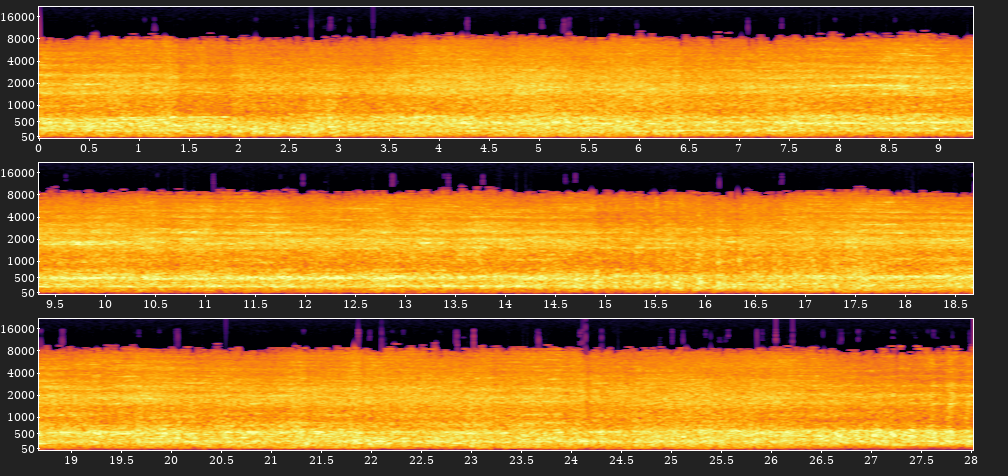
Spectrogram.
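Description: A long string of autorack freight cars rolling past close by: a steady, loud rumble and clatter of steel wheels on the rails, continuous for the whole passage.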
